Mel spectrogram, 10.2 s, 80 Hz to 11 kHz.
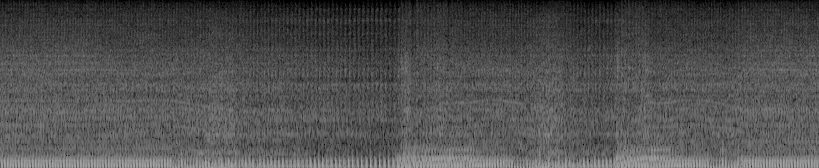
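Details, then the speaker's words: Briggs & Stratton Storm Responder 5500/8250 generator, non-adjustable new carburetor: steady thumping that sags and turns uneven as load comes on, dumping fuel and throwing black smoke; running rich under load, blamed on carburetor adjustment. "And so you could probably see when I would put a load on this thing, it would dump so much fuel that it would start throwing black smoke out. And it's because it's not adjusted properly."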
